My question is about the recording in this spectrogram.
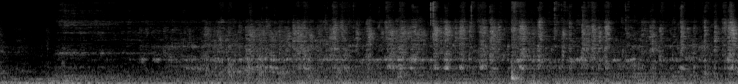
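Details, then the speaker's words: Newly installed urinal flushometer valve, supply valve fully opened: a steady high squeal over the rushing water for the whole flush. Owner thinks it sounds like the handle and plans to take it apart again; cause unconfirmed. "Just gotta look in there and see why the fuck this thing is squealing now."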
